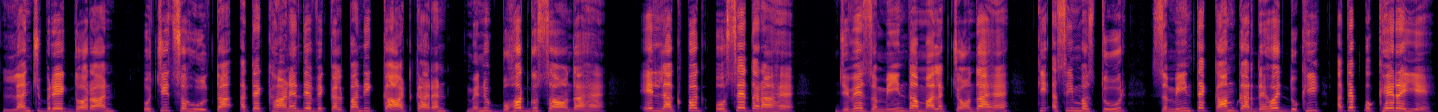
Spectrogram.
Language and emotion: Punjabi, angry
